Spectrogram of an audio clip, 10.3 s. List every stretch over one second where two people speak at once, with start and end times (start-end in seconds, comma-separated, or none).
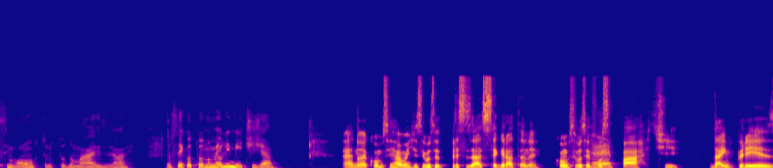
none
